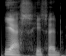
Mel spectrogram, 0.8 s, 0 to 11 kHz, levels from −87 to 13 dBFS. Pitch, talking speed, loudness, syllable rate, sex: 105 Hz, 220 wpm, -22 LUFS, 4.6 syllables/s, male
